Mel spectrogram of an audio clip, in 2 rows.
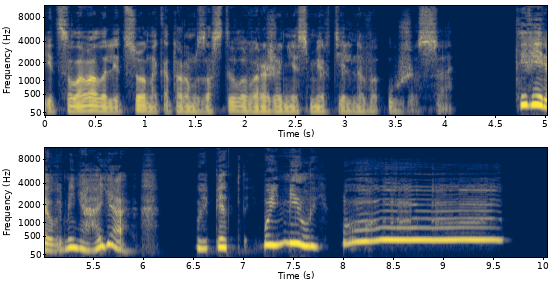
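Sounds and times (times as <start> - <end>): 
speech: 0.0 - 8.3
grieving woman howling like a wolf over a dead body: 8.0 - 9.7.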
